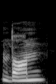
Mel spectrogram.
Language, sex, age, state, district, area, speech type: Santali, male, 18-30, West Bengal, Uttar Dinajpur, rural, read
